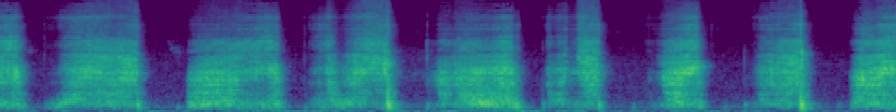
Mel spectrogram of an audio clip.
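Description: A wooden stylus scratches the remaining black coating near the top edge of a scratch-art card page that is already mostly scratched through to purple, with heavy flake debris around it. The sound is a series of dry, rasping scratch strokes with brief silent pauses between them, broadband but centred in the mid range, with occasional sharp ticks where a stroke starts or ends.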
